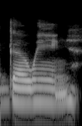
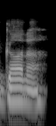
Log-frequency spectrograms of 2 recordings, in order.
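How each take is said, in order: First: It is pronounced formally, every sound clear. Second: It is pronounced casually, as American gonna.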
